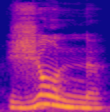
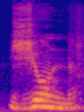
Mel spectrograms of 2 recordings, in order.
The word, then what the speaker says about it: jaune: So first A + U போட்டோம்னா ஓன்னு pronounce பண்ணணும் ஃப்ரெஞ்சில். For example l'automne, une aubergine, jaune, yellow color, une mangue, jaune.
